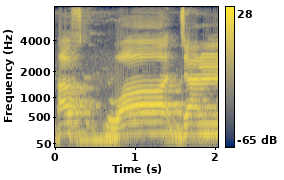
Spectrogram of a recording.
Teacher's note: الف مدہ کو ایک الف کے برابر لمبا کریں گے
